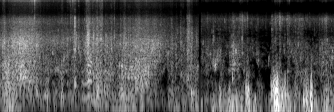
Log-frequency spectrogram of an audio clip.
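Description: Choppy, storm-driven waves slosh and splash steadily around a small boat out on the water, a continuous broadband wash with irregular slaps and one louder splash near the end.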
